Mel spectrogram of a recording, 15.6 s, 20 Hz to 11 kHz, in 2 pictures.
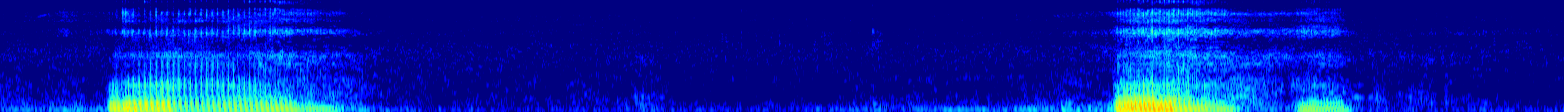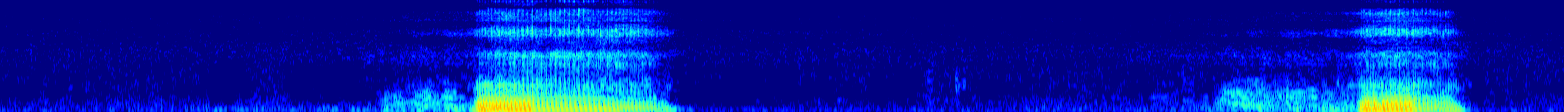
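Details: Sleeping pug snoring loudly: rattling snores about every four to five seconds, roughly 13 a minute, with silence between.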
